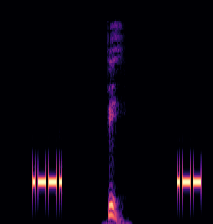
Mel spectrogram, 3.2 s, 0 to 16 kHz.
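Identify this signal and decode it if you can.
Morse code, heard as a keyed tone, about 30 wpm, 700 Hz. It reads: P W
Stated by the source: Morse Code Ninja single-character practice (letters, numbers, punctuation, prosigns) at 30 wpm, by Kurt Zoglmann (AD0WE).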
